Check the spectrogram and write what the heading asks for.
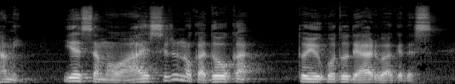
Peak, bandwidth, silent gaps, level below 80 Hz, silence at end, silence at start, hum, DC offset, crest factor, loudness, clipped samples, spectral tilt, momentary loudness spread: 0 dBFS; 17 kHz; none; -66 dBFS; 0.25 s; 0 s; none; under 0.1%; 18 dB; -18 LUFS; under 0.1%; -4.5 dB/octave; 9 LU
